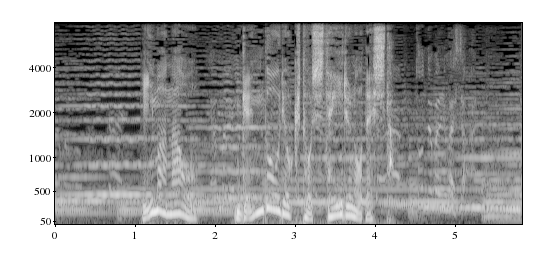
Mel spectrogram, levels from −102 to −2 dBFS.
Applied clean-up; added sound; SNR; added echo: none; none; none; none.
